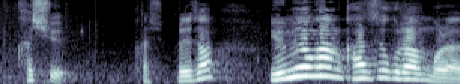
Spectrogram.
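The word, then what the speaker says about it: 歌手: 가수인데 우리는 가수인데 얘네들은 가슈라고. 가슈. 그래서 유명한 가수 그러면 뭐라 해야 돼? 유메이나 가슈 이렇게 하면 되죠.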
